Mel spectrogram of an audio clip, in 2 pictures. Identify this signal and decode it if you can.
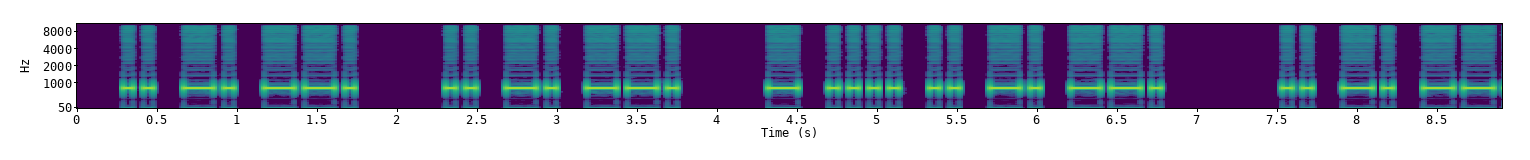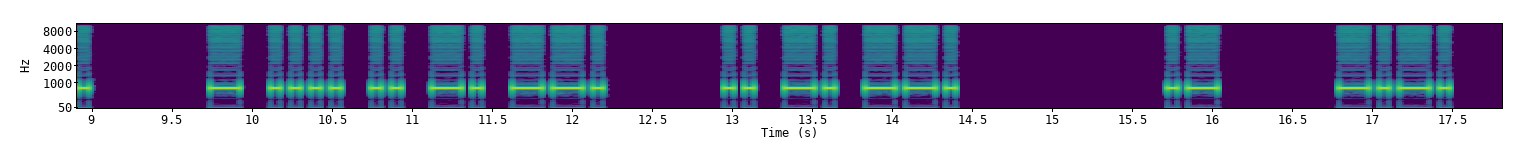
Morse code, heard as a keyed tone, about 19 wpm, 800 Hz. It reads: ING ING THING ING THING ING A C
